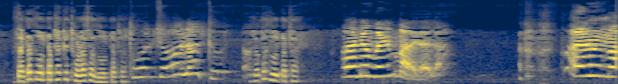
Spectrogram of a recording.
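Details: Angry infant crying in loud, high-pitched, strained bursts separated by brief pauses for breath.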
